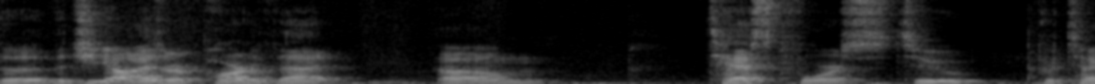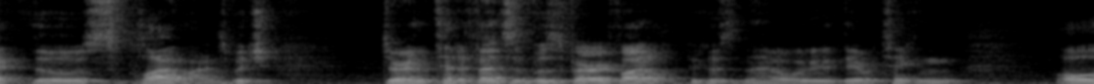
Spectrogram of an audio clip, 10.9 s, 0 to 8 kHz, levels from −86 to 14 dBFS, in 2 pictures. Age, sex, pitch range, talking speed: 40-59, male, 115-135 Hz, 165 wpm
